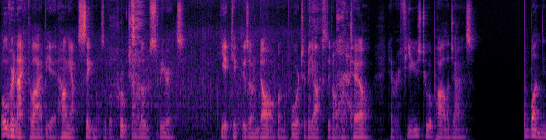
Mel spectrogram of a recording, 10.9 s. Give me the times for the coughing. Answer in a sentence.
You can hear the coughing from 2.2 to 3.2 s and from 6.2 to 7.0 s.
